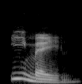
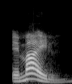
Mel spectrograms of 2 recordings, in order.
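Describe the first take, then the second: First: "email" as I-meil, starting with an i sound; "email" opening on i, not e; English-style email. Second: "email" as e-MAIL in Spanish vowels; Spanish spelling-pronunciation of "email", e-ma-il; email read as written. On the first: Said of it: "no hay una E a esta altura". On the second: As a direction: say "email" letter by letter, starting with e. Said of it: "nadie lee email". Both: Shown as a demonstration.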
